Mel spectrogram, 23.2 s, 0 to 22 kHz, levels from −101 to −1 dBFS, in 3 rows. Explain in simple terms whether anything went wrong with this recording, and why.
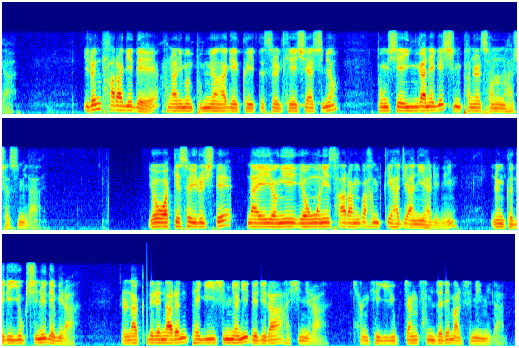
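At 17.57 s the call switched networks and no sound arrived for 60 ms. This handover gap leaves a brief hole of silence in the speech.

Right after, from 17.63 s to the end, the call fell back to narrowband. Everything above 4 kHz disappears, so the voice turns duller and rougher than the clearer HD Voice sound before it.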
